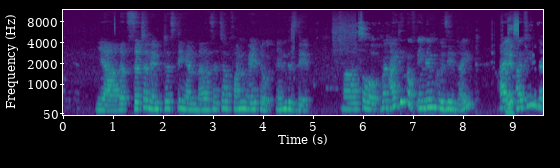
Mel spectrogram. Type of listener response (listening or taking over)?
listening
